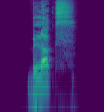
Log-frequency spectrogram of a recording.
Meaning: genitive singular of Block
- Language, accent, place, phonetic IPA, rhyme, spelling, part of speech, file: German, Germany, Berlin, [blɔks], -ɔks, Blocks, noun, De-Blocks.ogg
